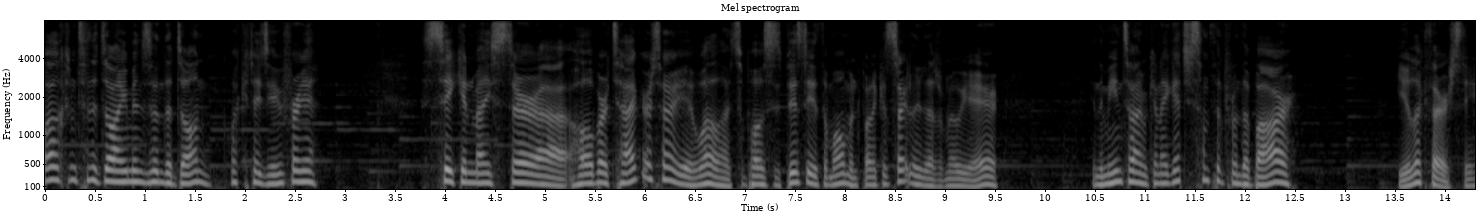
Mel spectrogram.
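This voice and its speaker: A man's put-on character voice with an Irish accent, breathy and fairly high, fairly quick with lively intonation, over faint music in the background. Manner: fake accent, welcoming.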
